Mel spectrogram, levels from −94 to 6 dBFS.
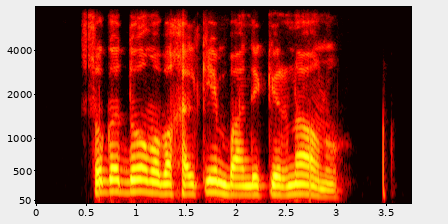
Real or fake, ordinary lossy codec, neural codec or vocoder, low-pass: real; Opus, 24 kbps; none; 7.2 kHz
